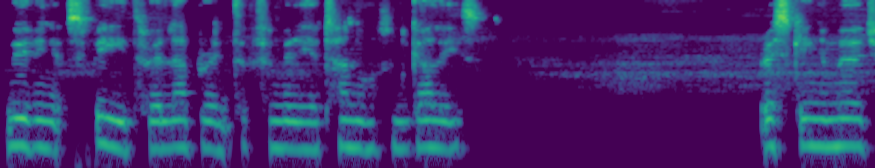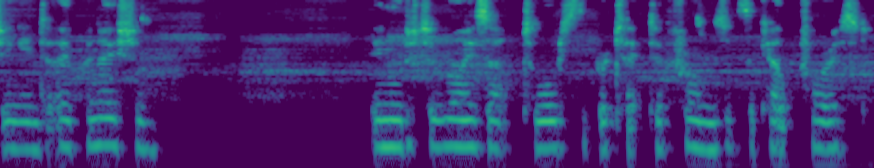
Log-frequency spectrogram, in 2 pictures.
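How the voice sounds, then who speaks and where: A woman narrating a guided meditation from a script, in a deliberate, immersive and poetic way. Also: fairly low pitch, monotone, a little mellow, breathy edge, rough recording. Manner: deliberate, immersive second-person storytelling. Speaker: meditation guide, multimedia artist.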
